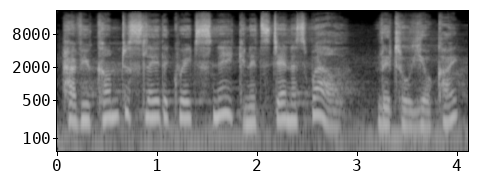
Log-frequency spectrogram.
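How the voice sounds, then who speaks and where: A woman's voice: mid-range voice, lively intonation, moderate pace, a little hiss or hum, lightly acted. A woman voicing a composed, resolute warrior in a video game, speaking formally and with purpose. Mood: confident. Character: composed, resolute female monster-slaying warrior. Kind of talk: video game character acting.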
